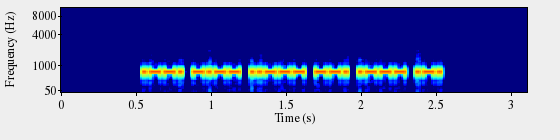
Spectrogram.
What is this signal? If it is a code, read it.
Morse code, heard as a keyed tone, about 49 wpm, 700 Hz. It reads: PY2GJR
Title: DXCC-100 Call Signs - 6 Characters - 50wpm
